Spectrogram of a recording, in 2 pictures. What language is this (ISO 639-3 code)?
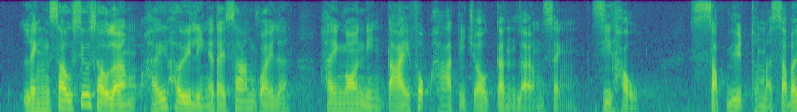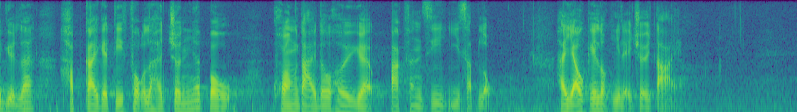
yue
